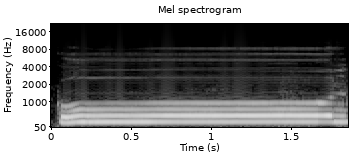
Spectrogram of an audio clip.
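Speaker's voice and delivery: very slow, sustained "কুল"; three-alif elongation. Shown as a demonstration. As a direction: stretch the vowel of "কুল" before closing on ল. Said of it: "এটা তিন আলিফ টান হয়ে যাবে".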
